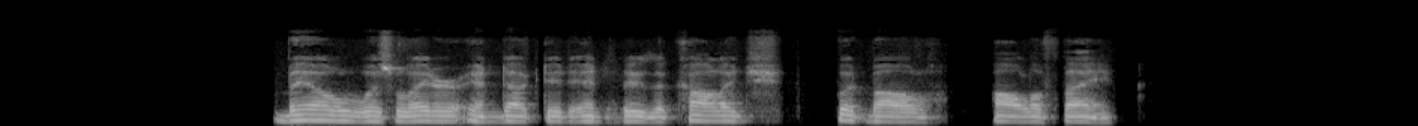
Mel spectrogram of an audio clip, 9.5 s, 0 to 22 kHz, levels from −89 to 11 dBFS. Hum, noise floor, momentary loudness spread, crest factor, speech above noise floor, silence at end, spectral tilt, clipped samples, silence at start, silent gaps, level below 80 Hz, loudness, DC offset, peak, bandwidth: none; under -90 dBFS; 9 LU; 18 dB; over 64 dB; 2.05 s; -6.5 dB/octave; under 0.1%; 1.8 s; 5.45-5.52 s, 6.52-6.59 s; -68 dBFS; -27 LUFS; under 0.1%; -12 dBFS; 9.2 kHz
